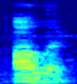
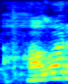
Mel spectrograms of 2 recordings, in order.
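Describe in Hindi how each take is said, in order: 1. शब्द की शुरुआत स्वर की ध्वनि से होती है। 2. शब्द की शुरुआत एच की ध्वनि से होती है। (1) "इसे क्या पढ़ते हैं? आवर" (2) "इसे हावर नहीं पढ़ते हैं"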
